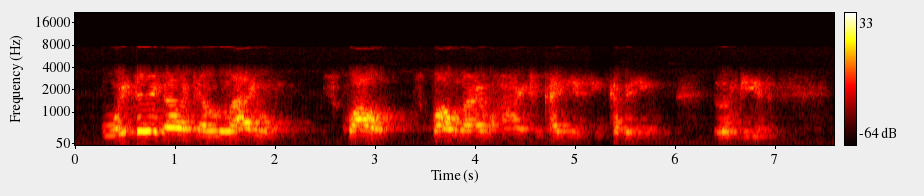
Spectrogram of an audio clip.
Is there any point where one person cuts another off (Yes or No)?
No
